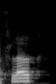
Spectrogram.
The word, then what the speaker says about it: fleur: This means tu aimes le printemps parce que les fleurs sont belles, because that is you love spring because the flowers are beautiful. Flowers. Pronounced as fleur.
